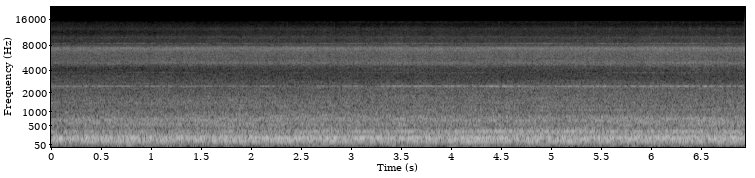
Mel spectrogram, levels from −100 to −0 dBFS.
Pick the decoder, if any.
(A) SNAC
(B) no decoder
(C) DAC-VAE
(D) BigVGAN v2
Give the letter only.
B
